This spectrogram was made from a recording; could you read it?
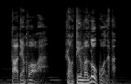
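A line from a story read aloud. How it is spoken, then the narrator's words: Sighing. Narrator (Chinese): 李明耀叹了口气，说道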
